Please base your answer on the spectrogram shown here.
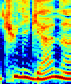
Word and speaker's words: Culligan: Ça, c'est avec, comment ça se prononce ? Un Culligan ? En fait, on dit Culligan.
